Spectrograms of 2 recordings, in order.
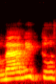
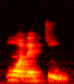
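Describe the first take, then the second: First: It has an anglicized English pronunciation. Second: It has the native Algonquian pronunciation. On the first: This is the form used in English. "So Manitou sa Ingles" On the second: This is the form used in the original language. "pero ang pronunciation na Monetu"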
